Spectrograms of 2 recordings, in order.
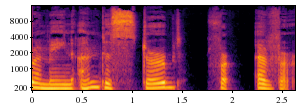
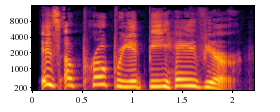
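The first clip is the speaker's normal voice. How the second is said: dripping sarcasm; 6 semitones higher, 5 dB louder than usual. A narrator's reading. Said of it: "let the sarcasm drip".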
